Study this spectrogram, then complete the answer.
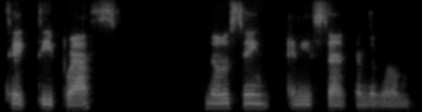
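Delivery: guided meditation. Acted. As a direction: ease the listener toward rest, phrase by unhurried phrase. Leads a yoga nidra meditation.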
